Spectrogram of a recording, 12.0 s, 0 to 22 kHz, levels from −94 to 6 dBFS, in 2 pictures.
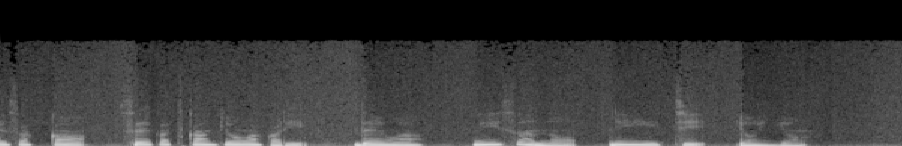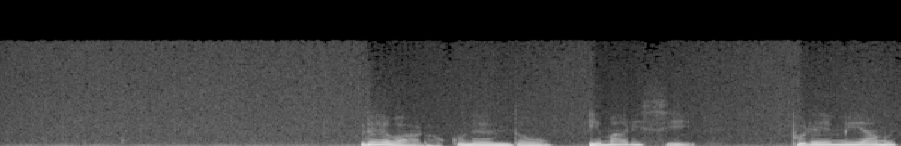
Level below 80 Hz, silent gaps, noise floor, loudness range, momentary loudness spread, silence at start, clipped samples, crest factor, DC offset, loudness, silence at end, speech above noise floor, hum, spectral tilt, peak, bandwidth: -50 dBFS; none; -47 dBFS; 8 LU; 9 LU; 0 s; under 0.1%; 16 dB; under 0.1%; -17 LUFS; 0 s; 31 dB; none; -8 dB/octave; 0 dBFS; 16 kHz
